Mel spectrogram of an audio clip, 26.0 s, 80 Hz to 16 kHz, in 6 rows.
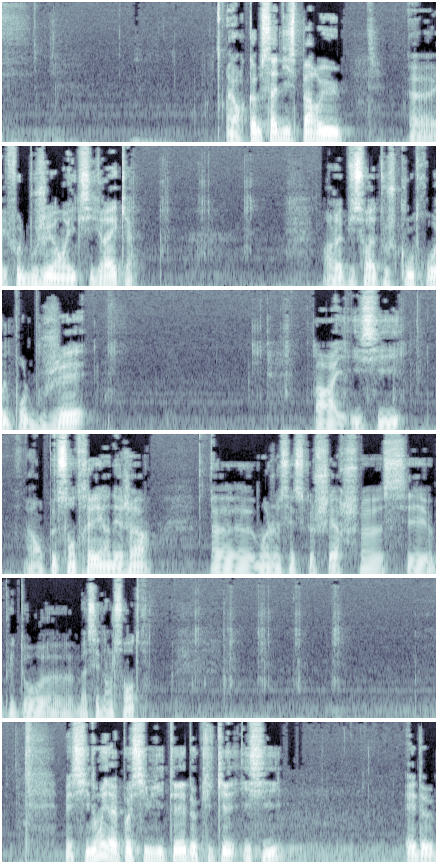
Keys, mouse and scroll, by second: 0.3 Return, 4.0-4.4 ctrl+scroll up 2, 4.6-5.3 ctrl+scroll down 4, 5.6-7.5 ctrl+scroll up 10, 8.0 ctrl+scroll down 2, 8.8-9.6 ctrl+scroll down 4, 9.7 ctrl+scroll down 2, 11.2-12.0 ctrl+scroll down 2, 13.6 click, 15.0 click, 18.2 ctrl+scroll up 2, 19.3-20.2 ctrl+scroll up 4, 20.3-21.0 ctrl+scroll up 4, 24.0 click.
